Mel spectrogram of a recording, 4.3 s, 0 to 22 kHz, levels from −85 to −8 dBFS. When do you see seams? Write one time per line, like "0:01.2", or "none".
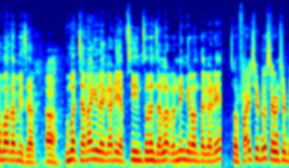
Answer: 0:00.9
0:03.4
